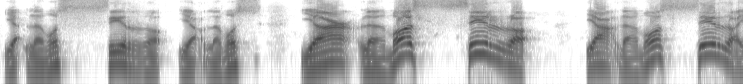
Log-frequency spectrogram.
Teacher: Kayak ditahan tuh S-nya. Ya'lamus ada jeda.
